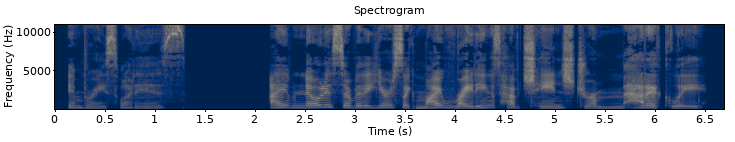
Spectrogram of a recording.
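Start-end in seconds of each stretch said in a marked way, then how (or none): 0.1-1.1 very soft, gentle, lofty and mystical voice. Demonstrating how a phrase should be said, in a gentle mystical voice. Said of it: "it sounds much more gentle".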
